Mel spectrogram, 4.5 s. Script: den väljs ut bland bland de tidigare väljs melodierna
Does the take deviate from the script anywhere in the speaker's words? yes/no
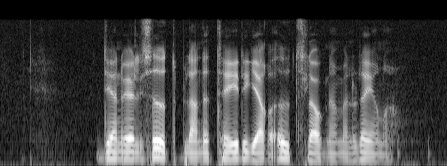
yes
